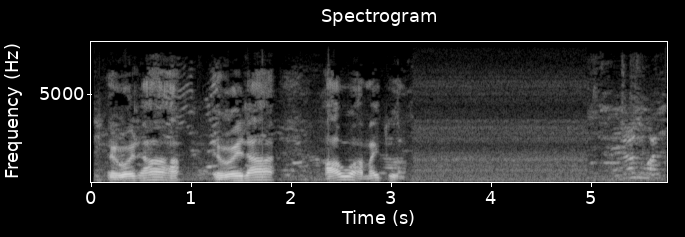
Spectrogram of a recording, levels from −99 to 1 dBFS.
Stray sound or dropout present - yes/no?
no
